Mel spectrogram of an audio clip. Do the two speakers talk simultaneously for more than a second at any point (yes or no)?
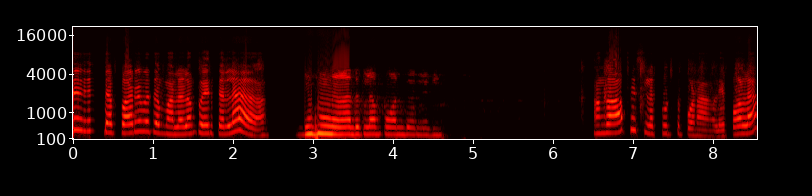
no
